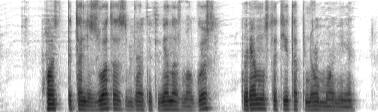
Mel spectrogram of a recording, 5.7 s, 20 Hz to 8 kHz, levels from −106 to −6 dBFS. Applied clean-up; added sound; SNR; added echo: neural mask model DeepFilterNet 3.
